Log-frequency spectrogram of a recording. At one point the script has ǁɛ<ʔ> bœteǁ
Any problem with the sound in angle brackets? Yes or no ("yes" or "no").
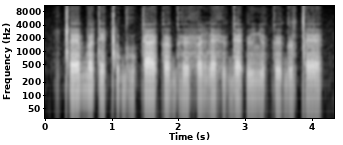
yes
